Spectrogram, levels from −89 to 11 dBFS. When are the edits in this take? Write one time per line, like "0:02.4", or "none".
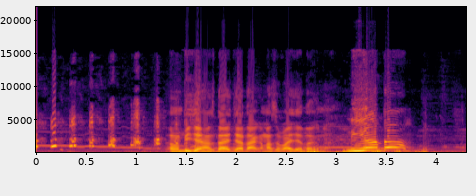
0:01.3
